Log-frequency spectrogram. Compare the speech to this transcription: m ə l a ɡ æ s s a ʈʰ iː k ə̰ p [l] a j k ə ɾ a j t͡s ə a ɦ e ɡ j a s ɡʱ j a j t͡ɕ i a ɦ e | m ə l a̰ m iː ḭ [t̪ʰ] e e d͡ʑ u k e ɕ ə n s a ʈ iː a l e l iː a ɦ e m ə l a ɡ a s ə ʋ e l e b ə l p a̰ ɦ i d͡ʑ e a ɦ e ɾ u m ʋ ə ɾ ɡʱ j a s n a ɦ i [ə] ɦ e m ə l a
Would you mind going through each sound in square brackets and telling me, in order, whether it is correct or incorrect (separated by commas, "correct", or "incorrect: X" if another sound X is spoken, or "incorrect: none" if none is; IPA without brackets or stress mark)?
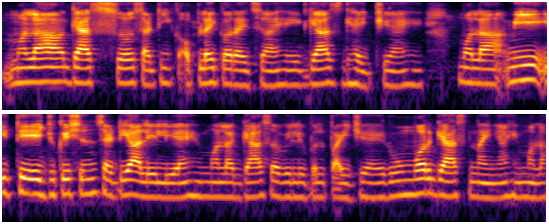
correct, correct, incorrect: a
